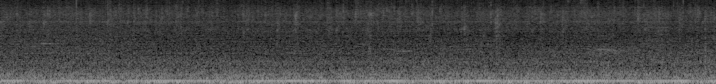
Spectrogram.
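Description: Steady running noise of a moving passenger train, an even rumble with a constant low hum and no clear breaks or clicks.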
